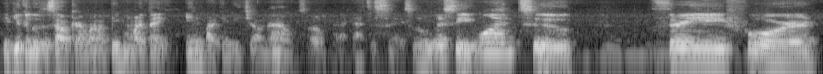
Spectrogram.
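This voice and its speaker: A man's voice: lowish voice, lively intonation, measured pace, mellow, slight background noise. An American man hosting a football podcast, giving a recap and preview with an emphatic, colloquial delivery. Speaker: sports podcast host. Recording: roomy, echoing sound.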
